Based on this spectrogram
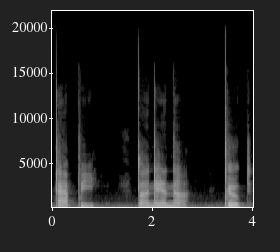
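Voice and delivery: slow, each syllable punched loud; syllables clapped out. Shown as a demonstration. Parent modelling syllable clapping, slow and punched. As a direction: tap out every syllable. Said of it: "clap every time they hear a part".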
